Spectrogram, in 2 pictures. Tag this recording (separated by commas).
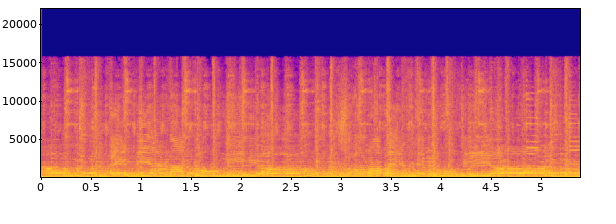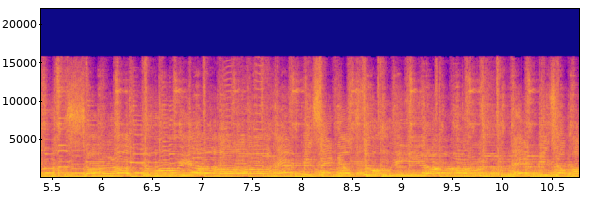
Salsa music, Music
